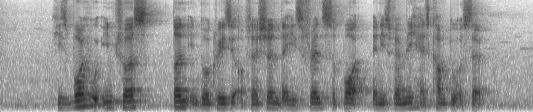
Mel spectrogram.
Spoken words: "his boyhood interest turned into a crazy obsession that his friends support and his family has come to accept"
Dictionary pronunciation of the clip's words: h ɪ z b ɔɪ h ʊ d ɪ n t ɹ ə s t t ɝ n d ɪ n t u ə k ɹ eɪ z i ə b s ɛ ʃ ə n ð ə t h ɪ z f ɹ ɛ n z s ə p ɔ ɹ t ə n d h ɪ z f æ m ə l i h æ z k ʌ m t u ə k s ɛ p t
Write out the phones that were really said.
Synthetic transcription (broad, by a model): h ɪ s b ɔɪ h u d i n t ɹ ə s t t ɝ n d ɪ n t u ə k ɹ eɪ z i ə b s ɛ ʃ ə n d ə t h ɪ s f ɹ ɛ n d s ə p ɔ t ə n h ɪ s f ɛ m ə l i h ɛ s k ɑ m t u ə s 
